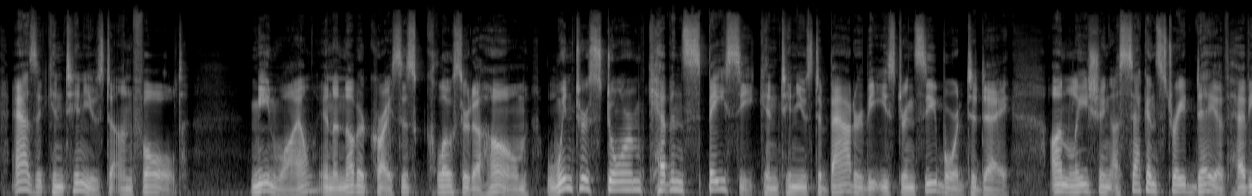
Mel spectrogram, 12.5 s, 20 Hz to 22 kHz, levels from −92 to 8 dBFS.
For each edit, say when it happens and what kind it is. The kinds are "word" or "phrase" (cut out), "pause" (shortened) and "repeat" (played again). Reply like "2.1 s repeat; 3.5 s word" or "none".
5.4 s pause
